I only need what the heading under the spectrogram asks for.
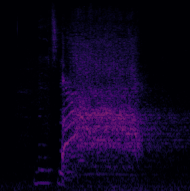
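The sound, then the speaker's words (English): A shrill, human-like scream from a groundhog rises suddenly and holds for about a second before cutting off, preceded by a short lower squeal, loud with faint background hiss. “all right, groundhog little groundhog screaming like humans here.”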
